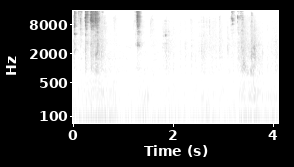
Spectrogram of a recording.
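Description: Near silence with no music: a faint low hum and a few short clusters of faint clicks or snips, the first just at the start, then two single ones, and another cluster near the end.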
